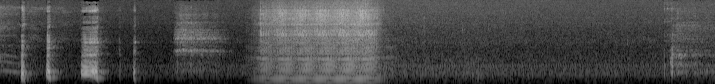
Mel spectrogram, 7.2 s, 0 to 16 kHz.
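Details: Montgomery Ward Airline 74WG-1510A AM tube radio with poorly redone solder joints and capacitors, on a bulb-limited supply: after clicks, a loud low buzzing hum swells for about a second then drops.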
